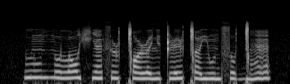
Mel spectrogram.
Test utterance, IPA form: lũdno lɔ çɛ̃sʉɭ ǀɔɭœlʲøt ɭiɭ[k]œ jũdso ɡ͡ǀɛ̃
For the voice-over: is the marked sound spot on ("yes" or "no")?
no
